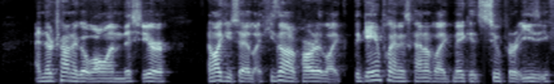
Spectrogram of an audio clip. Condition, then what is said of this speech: None; typical speech.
